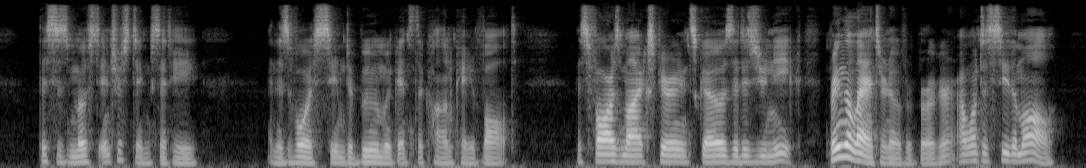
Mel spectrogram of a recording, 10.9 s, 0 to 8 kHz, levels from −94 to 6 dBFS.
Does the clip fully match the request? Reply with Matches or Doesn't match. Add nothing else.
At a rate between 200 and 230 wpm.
Matches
